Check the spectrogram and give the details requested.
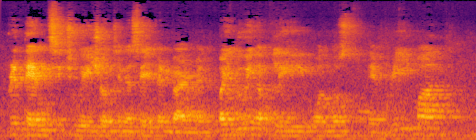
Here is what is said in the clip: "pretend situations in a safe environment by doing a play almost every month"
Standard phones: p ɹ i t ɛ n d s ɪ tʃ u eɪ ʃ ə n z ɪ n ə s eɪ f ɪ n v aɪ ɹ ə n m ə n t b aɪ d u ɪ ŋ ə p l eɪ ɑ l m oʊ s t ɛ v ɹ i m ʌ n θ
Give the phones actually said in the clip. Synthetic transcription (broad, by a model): p ɹ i t ɛ n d s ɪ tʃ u eɪ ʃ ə n s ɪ n ə s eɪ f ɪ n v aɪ ə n m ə n t b aɪ d u ɪ ŋ ə p l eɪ ɑ l m oʊ s t ɛ v ɹ i m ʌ n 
